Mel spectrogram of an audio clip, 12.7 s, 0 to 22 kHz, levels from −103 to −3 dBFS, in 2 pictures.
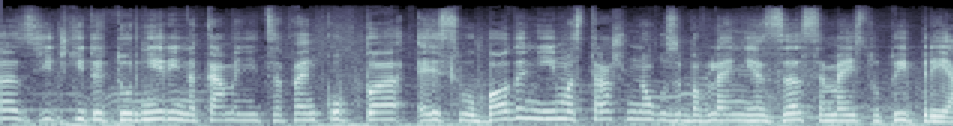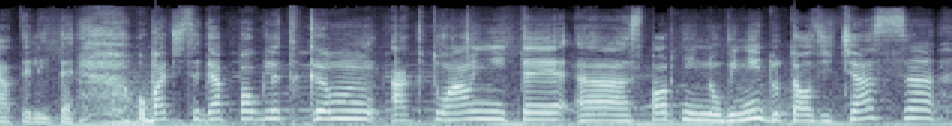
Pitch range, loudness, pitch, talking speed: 195-235 Hz, -15 LUFS, 220 Hz, 125 wpm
